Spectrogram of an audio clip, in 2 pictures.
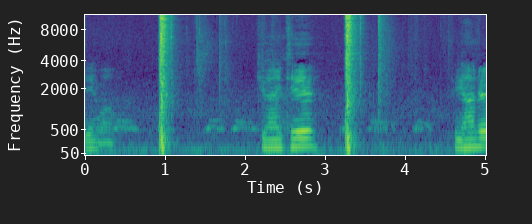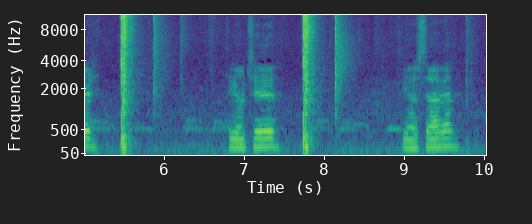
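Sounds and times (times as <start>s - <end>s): paintball marker firing pops: 5.4s - 6.1s, 7.7s - 8.4s.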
